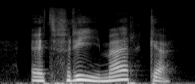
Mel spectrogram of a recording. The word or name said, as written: posta pulu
